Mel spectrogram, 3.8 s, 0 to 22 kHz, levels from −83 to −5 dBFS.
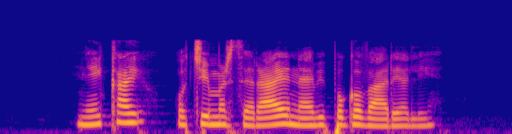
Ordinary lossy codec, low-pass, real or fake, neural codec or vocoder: none; 7.2 kHz; real; none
